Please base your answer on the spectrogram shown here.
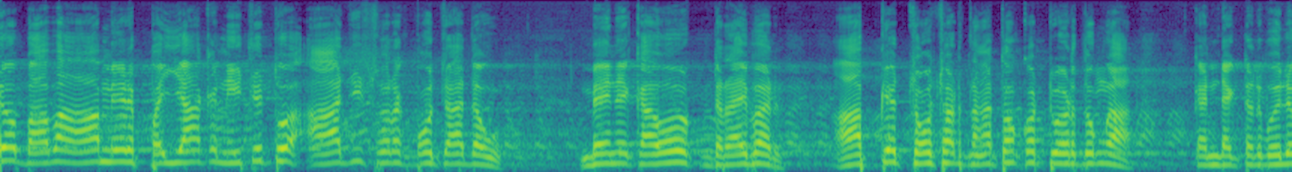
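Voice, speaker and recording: On stage in an echoey, reverberant hall, a comic poet from Rajasthan, India, delivers folksy, self-deprecating comedy poetry directly to his listeners. His voice is very high-pitched and a bit bright.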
